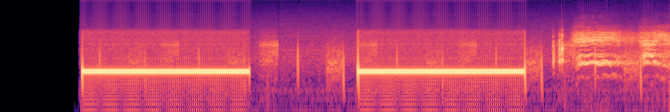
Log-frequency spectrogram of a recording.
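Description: Telephone ringing tone heard down a phone line: two long, steady rings of one pitch, each about two seconds, with a pause between. Music with singing starts near the end.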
